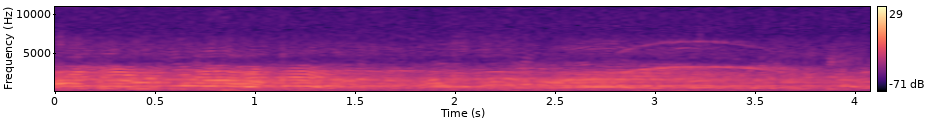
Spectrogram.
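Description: Boxing gloves thud against a boxer's body.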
